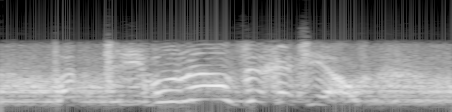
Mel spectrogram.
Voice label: ru player killed ally mood med; War Thunder

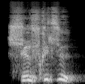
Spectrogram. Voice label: repairing, voice message, crew ships japanese

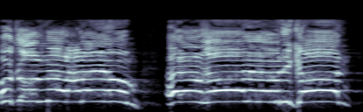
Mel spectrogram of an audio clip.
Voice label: order attack infantry, battlechatter, english

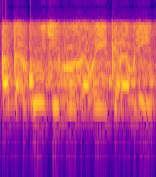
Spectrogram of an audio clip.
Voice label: dialogs russian; War Thunder

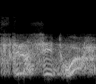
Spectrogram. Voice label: enemy detected mood low, speech pol; War Thunder

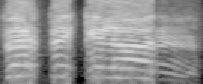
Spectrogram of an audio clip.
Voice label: voice ger vehicle

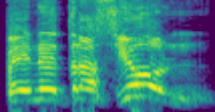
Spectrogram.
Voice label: Es Speech Hit Confirmation; World Of Warships

